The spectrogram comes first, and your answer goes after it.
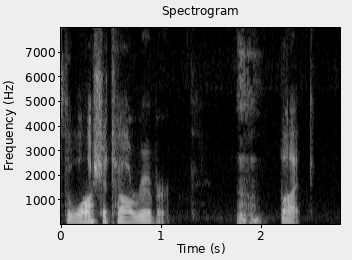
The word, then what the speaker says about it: Ouachita: Arkansas and you know the French Pioneers um that became the hillbillies the first ones knew how to speak French and the second ones knew how to pronounce it so right you you have you have the Ouachita River up in Northwest Arkansas which you know is the o-u-c-h-i-t-a Ouachita and as you get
